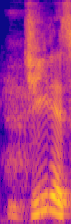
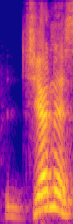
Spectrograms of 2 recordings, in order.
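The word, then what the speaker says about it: Jermaine Jenas: and Newcastle midfielder Jermaine Genius, or Genus as people called him, and then he had to put it in the public that it's actually genus that rhymes with penis.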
